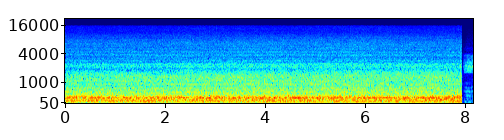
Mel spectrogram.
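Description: Car driving along a road, heard from inside the cabin: steady, loud engine and road noise with no change in speed.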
